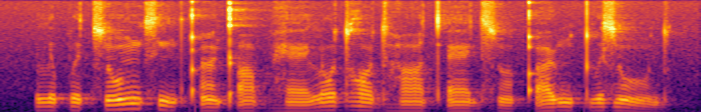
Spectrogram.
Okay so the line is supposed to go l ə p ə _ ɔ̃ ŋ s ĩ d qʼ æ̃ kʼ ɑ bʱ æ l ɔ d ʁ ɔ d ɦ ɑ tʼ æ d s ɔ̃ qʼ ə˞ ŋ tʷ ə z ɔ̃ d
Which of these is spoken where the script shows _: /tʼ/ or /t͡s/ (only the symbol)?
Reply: t͡s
